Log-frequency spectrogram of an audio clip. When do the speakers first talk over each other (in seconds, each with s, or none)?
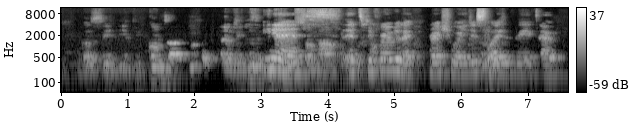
3.2 s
